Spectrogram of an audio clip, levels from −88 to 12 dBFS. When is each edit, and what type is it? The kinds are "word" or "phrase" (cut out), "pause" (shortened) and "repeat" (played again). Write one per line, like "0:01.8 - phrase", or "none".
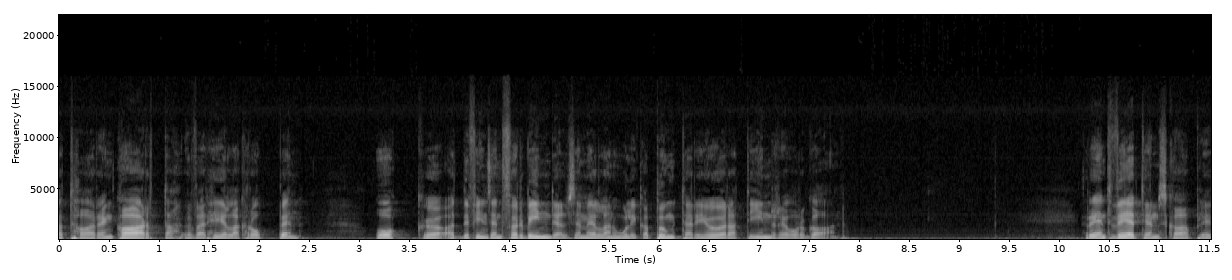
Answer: none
